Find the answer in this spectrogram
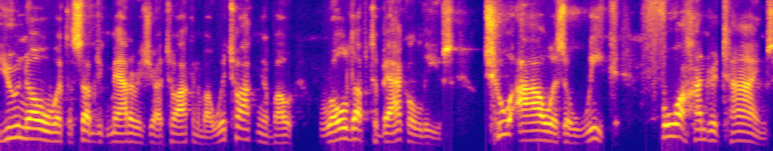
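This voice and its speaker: A man in a New England accent, with lively intonation, a moderate pace, and a dry, close sound with no echo. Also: medium pitch for a man. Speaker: podcast host. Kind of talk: panel discussion.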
